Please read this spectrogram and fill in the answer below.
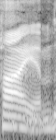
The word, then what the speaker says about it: Haim: I'm just not like a Haim girly. Haim. I know I always say it wrong. Haim. – They say it's like L'Chaim, but Chaim. Lose the L.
